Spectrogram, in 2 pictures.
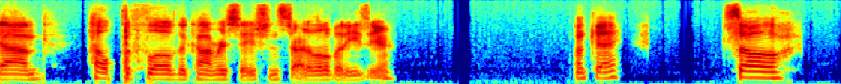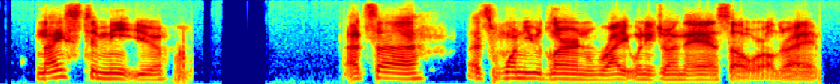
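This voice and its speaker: A man's voice: mid-range voice, creaky, pushed and bright, clean tone, lo-fi sound. A man teaching an informal sign language class in a casual, rambling, slangy way over online voice chat. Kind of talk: informal lesson. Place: online virtual class hub.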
